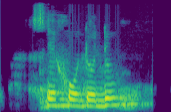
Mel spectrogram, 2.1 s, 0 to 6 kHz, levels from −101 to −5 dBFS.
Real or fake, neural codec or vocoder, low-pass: real; none; 5.4 kHz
